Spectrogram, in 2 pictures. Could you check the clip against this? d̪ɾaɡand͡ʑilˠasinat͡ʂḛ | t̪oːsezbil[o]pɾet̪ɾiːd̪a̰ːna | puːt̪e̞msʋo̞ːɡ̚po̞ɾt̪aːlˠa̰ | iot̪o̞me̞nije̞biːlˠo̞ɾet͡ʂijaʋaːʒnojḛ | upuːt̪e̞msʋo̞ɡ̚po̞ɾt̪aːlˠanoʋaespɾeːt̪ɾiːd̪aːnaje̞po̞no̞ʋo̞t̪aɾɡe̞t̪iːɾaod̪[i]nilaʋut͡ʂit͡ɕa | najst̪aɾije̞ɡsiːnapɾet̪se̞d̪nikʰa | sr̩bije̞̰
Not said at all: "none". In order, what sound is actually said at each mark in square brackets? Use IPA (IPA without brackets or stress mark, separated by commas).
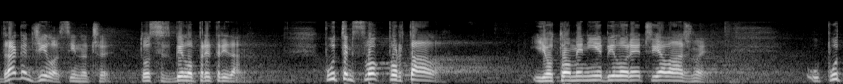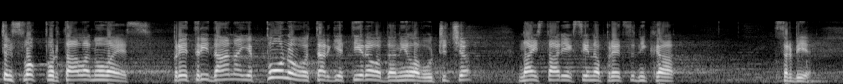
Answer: o, a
